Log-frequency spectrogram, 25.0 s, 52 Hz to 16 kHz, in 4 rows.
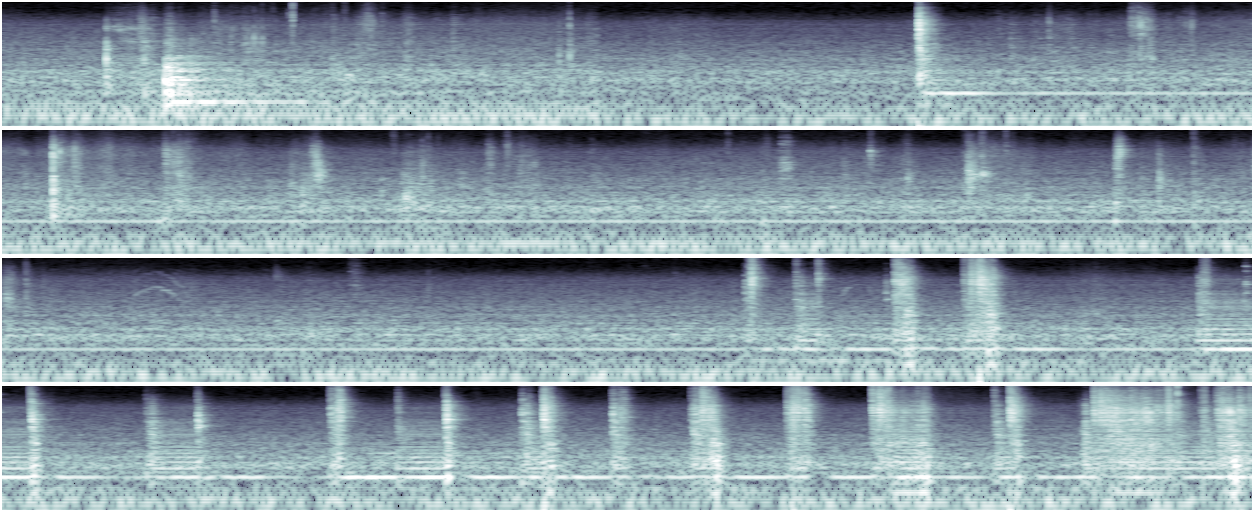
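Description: Arc welding with a Hobart 180A welder: a continuous crackling sizzle with a steady electrical hum underneath. Irregular pops and snaps run throughout and grow denser and louder toward the end.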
